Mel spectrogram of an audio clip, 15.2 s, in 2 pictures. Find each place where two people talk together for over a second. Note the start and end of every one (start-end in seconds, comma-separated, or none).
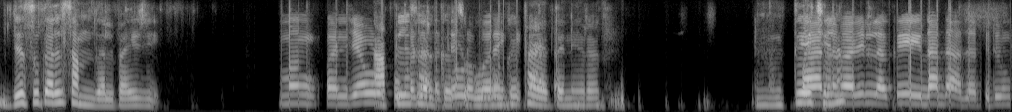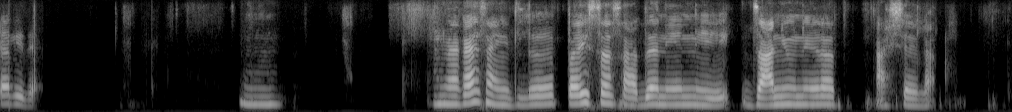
2.8-4.2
